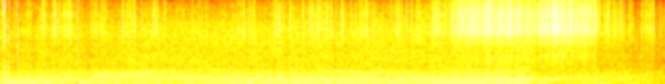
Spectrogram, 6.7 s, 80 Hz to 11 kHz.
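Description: Peugeot 306 Rallye's engine pulling hard under full throttle, heard from inside the cabin, its note rising slowly with road and wind noise growing. About five seconds in the steady note breaks off and the sound drops as the driver lifts off.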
